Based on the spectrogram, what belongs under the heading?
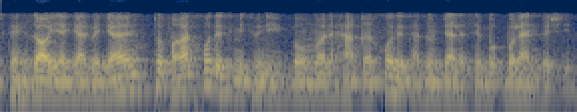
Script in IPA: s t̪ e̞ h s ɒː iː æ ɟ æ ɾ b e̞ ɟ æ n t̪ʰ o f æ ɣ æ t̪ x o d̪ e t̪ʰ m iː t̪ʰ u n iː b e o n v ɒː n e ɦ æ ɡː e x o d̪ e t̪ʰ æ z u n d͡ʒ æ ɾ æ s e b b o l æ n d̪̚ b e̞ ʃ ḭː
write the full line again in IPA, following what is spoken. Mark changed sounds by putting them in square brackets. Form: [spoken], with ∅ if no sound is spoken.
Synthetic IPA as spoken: s t̪ e̞ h [z] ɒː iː æ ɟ æ ɾ b e̞ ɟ æ n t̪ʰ o f æ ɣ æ t̪ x o d̪ e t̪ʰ m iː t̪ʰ u n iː b e o n v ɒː n e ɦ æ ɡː e x o d̪ e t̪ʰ æ z u n d͡ʒ æ [l] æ s e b b o l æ n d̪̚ b e̞ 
